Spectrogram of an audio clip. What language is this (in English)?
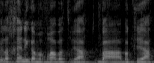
Hebrew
